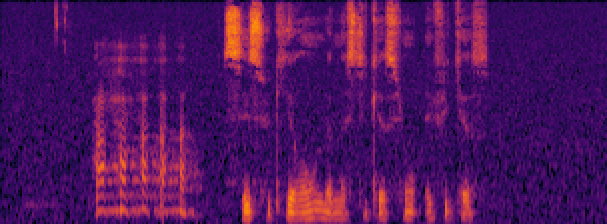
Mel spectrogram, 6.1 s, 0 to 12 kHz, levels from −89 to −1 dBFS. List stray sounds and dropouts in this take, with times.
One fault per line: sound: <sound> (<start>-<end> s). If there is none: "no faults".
sound: laugh (0.9-2.0 s)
